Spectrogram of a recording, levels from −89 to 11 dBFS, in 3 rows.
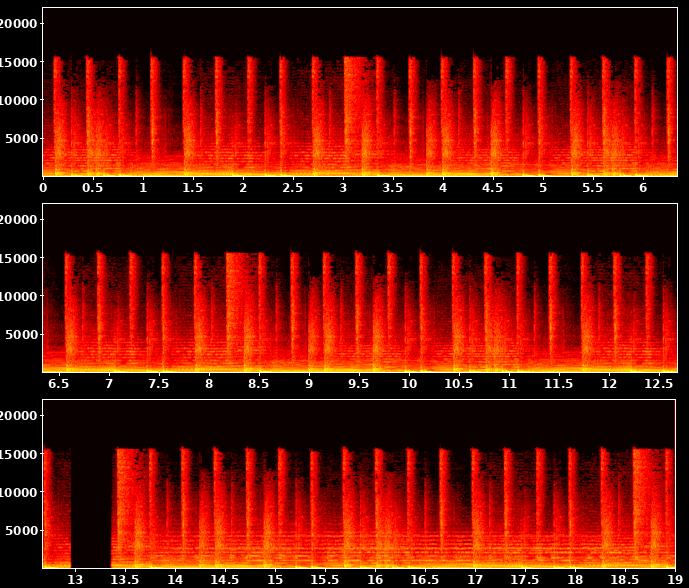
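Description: At 12.96 s a stream reconnect interrupts the audio. The connection dropped, so the player fell silent for 411 ms, then re-established the link and started a new decoder partway into the stream. Because the decoder begins cold, the sound fades back in rather than resuming at full level. By 13.39 s playback has returned, but at a later point in the stream, roughly 0.3 s ahead, so that stretch of audio is skipped.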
